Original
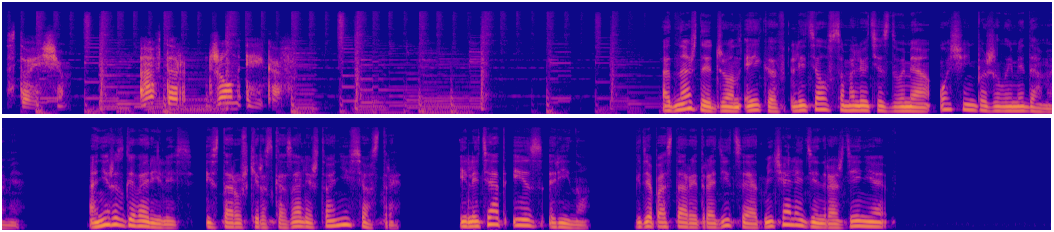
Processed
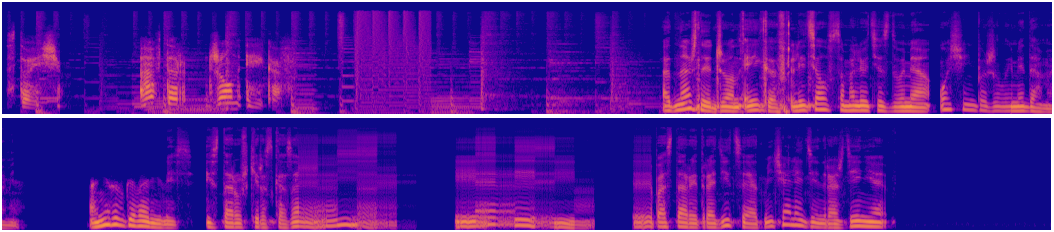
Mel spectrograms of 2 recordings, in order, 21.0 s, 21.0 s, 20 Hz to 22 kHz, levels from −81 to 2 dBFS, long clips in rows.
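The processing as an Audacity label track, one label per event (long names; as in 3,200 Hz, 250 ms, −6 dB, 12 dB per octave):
0.580000	1.310000	downward compressor 3 to 1, threshold −57 dBFS
3.520000	4.300000	every bin compressed towards the loudest bin 10 to 1
4.820000	6.110000	thrown reverb, RT60 1.2 s, DRR 0 dB
6.840000	8.280000	background raised ahead of every attack at most 33 dB per second
9.540000	10.100000	downward compressor 2.5 to 1, threshold −32 dBFS
10.620000	12.160000	Butterworth low-pass 2,000 Hz 72 dB per octave
13.470000	17.000000	spectrum averaged block by block every 200 ms
17.930000	18.830000	downward compressor, threshold −24 dBFS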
